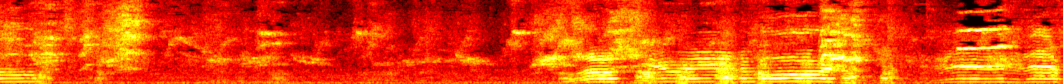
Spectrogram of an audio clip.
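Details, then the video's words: Amazon parrot singing skimmeradinkadinkadink in an aviary: soft breathy sounds, then a burst of rich, level harmonic notes repeated in a quick chattering series, ending in short nasal hoots. "Roscoe singing skimmeradinkadinkadink song"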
